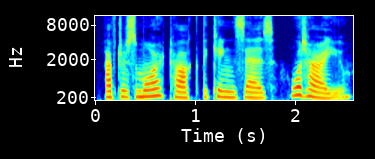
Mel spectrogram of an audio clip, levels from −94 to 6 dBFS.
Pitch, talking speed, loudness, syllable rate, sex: 225 Hz, 230 wpm, -17 LUFS, 5.3 syllables/s, female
